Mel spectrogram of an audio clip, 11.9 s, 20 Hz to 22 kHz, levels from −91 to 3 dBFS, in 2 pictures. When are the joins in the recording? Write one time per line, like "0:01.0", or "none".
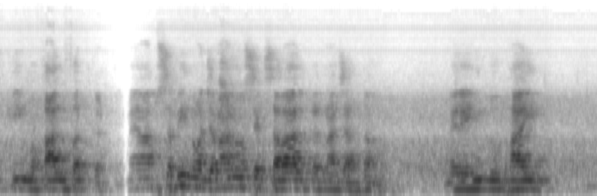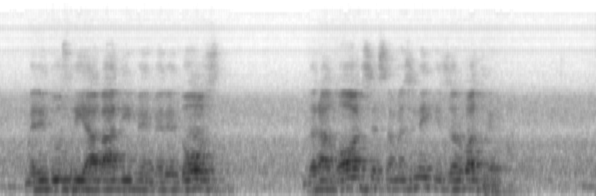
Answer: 0:01.5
